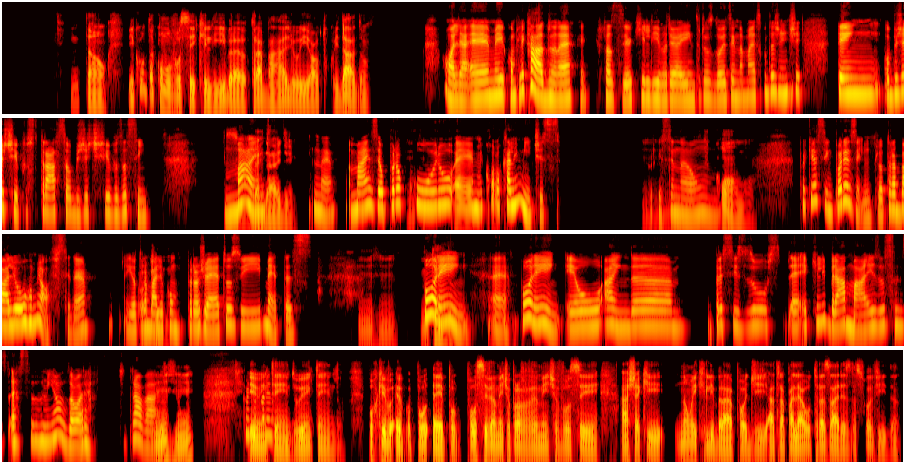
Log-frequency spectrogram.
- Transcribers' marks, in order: none
- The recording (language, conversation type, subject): Portuguese, podcast, Como você equilibra trabalho e autocuidado?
